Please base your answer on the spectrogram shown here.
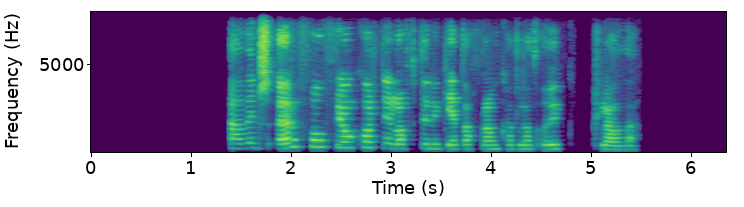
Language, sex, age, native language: Icelandic, female, 20-29, Icelandic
